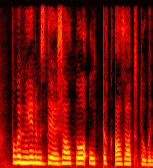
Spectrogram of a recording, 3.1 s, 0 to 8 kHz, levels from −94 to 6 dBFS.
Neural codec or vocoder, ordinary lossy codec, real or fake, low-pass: codec, 16 kHz, 1 kbps, FreqCodec, larger model; none; fake; none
